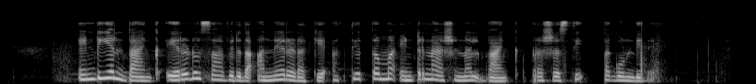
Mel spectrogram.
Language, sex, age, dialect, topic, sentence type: Kannada, female, 31-35, Mysore Kannada, banking, statement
